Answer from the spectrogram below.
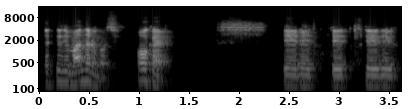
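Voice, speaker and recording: A man's voice: on the high side, expressive, normal speed, bright, forceful tone, low-quality recording. A middle-aged man giving a live coding lecture as a programming instructor. He thinks aloud while he types, asking and answering his own questions.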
